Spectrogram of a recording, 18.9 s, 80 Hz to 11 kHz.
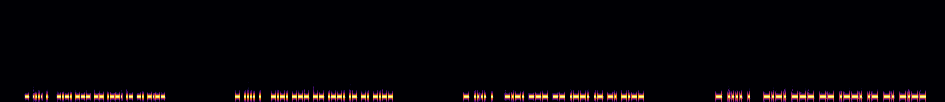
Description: Morse code, heard as a keyed tone, about 39 wpm, 700 Hz. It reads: THE COMPANY THE COMPANY THE COMPANY THE COMPANY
